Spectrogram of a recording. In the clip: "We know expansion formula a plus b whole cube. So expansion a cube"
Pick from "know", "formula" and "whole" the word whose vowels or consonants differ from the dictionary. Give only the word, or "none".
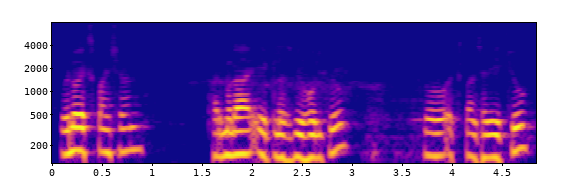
formula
